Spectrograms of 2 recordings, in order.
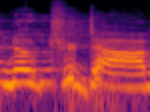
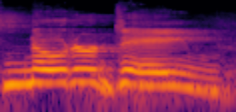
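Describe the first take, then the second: First: The name is pronounced the French way. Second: The name is pronounced the American way. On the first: "It's not Notre Dame" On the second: "In America, we're like, it's Notre Dame"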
